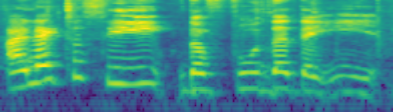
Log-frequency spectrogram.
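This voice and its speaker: A woman's voice: on the high side, animated, normal speed, fairly bright tone, a little hiss or hum. A young woman co-hosting a live lunch stream, bubbly and talking straight to her viewers between bites. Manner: bubbly, addresses viewers directly. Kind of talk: casual chat while eating. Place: at home over lunch.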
